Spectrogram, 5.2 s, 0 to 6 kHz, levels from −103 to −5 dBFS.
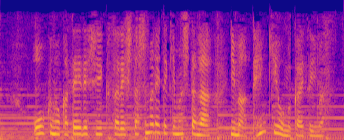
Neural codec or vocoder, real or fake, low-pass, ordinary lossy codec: none; real; 5.4 kHz; AAC, 24 kbps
